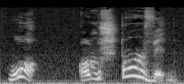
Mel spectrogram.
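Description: A man doing a cocky teen sidekick, high-pitched. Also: very animated, takes it slowly, darkish tone, slightly rough, heavily acted, rough recording. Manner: cocky, grinning. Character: cocky teenage boy sidekick.

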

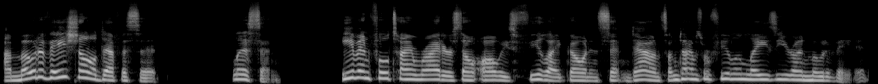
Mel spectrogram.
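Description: A woman with a naturally raspy, slightly strained voice, hosting her own podcast in a candid, chatty way. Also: medium pitch, animated, moderate pace, no room sound, clean studio sound. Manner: candid, chatty, self-deprecating. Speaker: podcast host and author. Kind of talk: solo podcast talk.

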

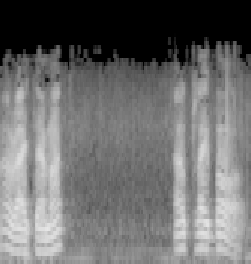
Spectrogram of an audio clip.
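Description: Husky, slangy underworld moneylender. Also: male voice, medium pitch, lively intonation, takes it slowly, full character voice. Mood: dealing. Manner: blunt, slangy, hard-bargaining. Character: tough, wary underworld moneylender with slangy talk. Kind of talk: 1940s radio drama acting. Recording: muffled old 1940s radio recording.

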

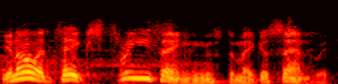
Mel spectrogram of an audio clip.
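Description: A man's voice: medium pitch, huge pitch swings, moderate pace, faint music behind. An American man reading a chatty, scripted 1950s radio advertisement as a commercial announcer. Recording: muffled old radio broadcast.

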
